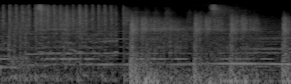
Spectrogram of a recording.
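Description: Battle sound effects over a dramatic music score with long held tones: dense rapid gunfire in the first two seconds, then two heavy booms, about two and three seconds in.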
